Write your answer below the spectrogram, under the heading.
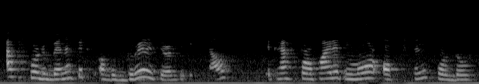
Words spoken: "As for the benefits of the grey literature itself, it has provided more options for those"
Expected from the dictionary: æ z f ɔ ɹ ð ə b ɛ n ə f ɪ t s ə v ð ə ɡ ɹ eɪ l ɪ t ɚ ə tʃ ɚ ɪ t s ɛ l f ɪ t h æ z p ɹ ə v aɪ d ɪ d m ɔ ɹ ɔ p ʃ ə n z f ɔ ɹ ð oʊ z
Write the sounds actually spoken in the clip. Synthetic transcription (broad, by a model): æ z f ɔ ɹ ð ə b ɛ n ə f ɪ t s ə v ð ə ɡ ɹ eɪ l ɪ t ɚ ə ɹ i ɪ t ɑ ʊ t ɪ t h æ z p ɹ ə v aɪ d ɪ d m ɔ ɹ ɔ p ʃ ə n f ɔ ɹ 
